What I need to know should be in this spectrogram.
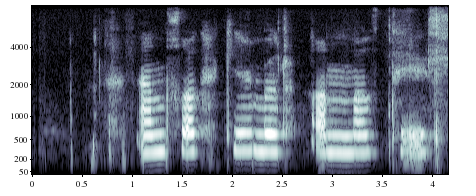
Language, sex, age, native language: Icelandic, male, 6, Icelandic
